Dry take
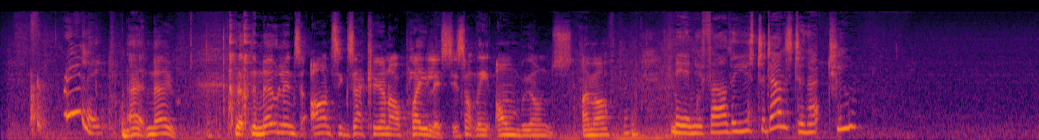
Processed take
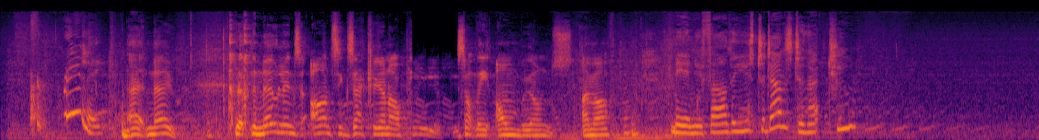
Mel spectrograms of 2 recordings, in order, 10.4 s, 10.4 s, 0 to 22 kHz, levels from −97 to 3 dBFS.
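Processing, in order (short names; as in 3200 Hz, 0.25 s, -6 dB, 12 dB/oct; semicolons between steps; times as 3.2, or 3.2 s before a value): 4.11–4.58 vocal tract filter i; tape echo 0.271 s, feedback 72%, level -20 dB, low-pass 2200 Hz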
